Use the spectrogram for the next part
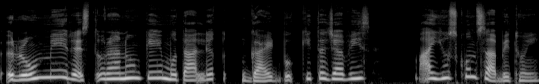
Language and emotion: Urdu, sad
